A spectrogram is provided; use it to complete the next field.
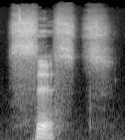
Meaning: plural of cyst
- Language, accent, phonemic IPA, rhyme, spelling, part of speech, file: English, US, /sɪsts/, -ɪsts, cysts, noun, En-us-cysts.ogg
